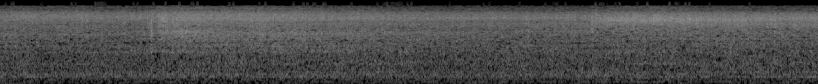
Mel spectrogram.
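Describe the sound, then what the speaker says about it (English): Turkey bacon sizzles loudly in a pot, a continuous bright hiss that holds steady throughout with no talk. "Get our turkey bacon up in there."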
